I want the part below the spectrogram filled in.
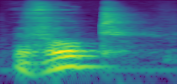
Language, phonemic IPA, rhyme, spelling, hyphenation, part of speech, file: Dutch, /vrut/, -ut, vroed, vroed, adjective, Nl-vroed.ogg
- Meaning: wise, knowing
